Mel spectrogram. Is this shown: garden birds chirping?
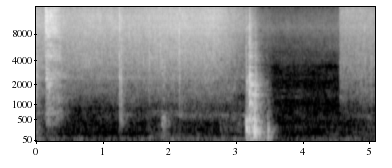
no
